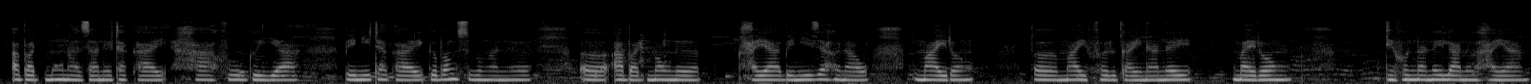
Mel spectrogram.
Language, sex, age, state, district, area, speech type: Bodo, female, 18-30, Assam, Baksa, rural, spontaneous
